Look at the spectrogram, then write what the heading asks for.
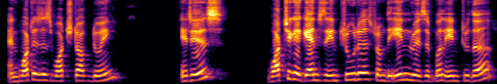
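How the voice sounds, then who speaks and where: A mature woman reads poetry and explains it to a study group in a deliberate, measured way. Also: on the low side. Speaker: study circle facilitator, teacher. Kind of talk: slow poetry reading with explanatory teaching.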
